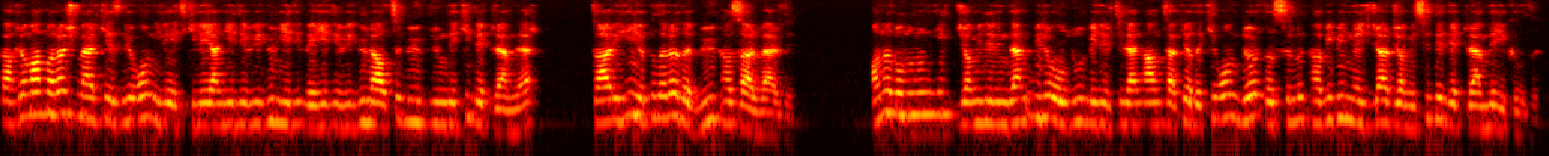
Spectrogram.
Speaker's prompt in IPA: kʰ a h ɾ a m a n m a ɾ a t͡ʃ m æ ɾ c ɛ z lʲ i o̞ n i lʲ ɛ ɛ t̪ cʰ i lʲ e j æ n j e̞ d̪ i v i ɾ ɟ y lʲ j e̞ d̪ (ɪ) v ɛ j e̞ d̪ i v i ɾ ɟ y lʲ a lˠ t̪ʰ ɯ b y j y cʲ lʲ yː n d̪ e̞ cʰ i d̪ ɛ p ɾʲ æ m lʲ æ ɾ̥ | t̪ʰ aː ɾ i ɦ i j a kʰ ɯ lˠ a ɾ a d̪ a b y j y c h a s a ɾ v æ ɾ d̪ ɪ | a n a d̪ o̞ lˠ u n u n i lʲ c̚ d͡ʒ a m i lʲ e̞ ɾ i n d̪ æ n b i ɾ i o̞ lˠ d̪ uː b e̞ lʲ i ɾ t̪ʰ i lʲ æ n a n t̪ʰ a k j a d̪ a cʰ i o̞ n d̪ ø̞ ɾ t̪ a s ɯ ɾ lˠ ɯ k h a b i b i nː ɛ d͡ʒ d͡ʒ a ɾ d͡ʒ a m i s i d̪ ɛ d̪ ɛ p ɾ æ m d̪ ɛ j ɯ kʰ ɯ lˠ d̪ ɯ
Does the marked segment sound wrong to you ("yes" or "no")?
yes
